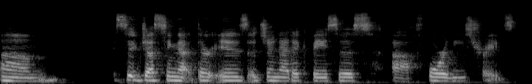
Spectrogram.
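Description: A woman with an American accent speaks in a fairly low, somewhat breathy voice with fairly even intonation. The background is quiet. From Chicago, US Midwest. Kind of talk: conference talk. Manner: frequent filler words (um, uh). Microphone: webcam.

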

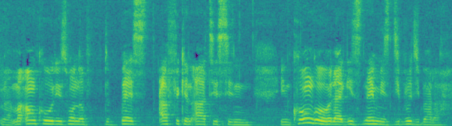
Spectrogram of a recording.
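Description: Speaking with a French accent, a woman has a slightly mellow tone, a fairly low pitch, ordinary pitch variation and a moderate pace.

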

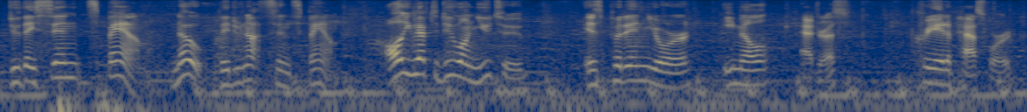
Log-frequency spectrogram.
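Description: Clear music plays behind speech that moves at a fairly slow pace with long, frequent pauses. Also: man. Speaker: vlogger. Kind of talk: casual vlog chat. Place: street. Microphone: phone near.

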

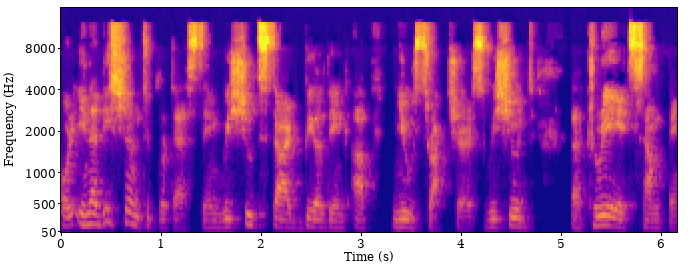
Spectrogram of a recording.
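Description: A man with a Hungarian accent speaks at a moderate pace. His intonation is lively, and the background is quiet. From Hungary. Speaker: panelist, art critic; panelist. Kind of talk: panel discussion. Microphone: video call.

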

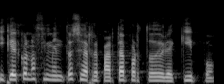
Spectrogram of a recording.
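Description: A woman speaks in a Castilian accent with ordinary pitch variation. The sound is dry with no echo, over a quiet background. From Spain, Valencia; Spain. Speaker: telecommunications engineer; presenter. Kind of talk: conference presentation. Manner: halting, repeats words. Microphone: video call.

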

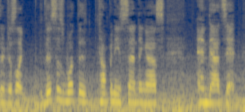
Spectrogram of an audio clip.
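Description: This man talks at a very fast pace with ordinary pitch variation. The sound is dry with no echo, and there is noticeable background noise. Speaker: car vlogger. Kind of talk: casual vlog chat. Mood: mildly frustrated, explanatory. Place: car.

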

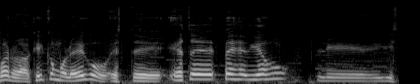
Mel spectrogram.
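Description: Faint music plays behind a man speaking at a high pitch. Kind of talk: interview answer. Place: home room.

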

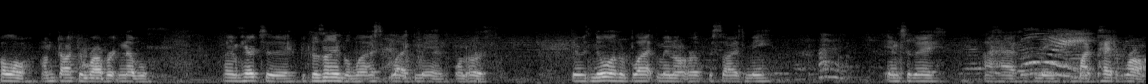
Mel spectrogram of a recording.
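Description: Amid noticeable background noise, a man speaks at a moderate pace in monotone, flat intonation with long, frequent pauses. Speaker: comedic actor playing a character. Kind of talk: comedic skit monologue. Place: street. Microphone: camera far.

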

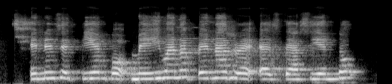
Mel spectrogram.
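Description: A woman speaks at a fairly slow pace in a high, flat, monotone voice. Audible echo fills the room. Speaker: hypnosis client. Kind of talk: emotional testimony. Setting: video call. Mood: earnest, emotional. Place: home room. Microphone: video call.

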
